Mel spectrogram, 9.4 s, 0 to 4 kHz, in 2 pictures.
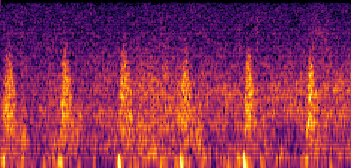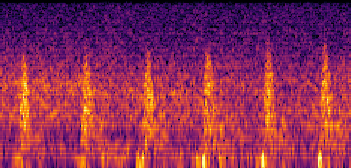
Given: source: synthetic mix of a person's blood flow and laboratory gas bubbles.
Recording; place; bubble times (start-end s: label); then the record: Doppler ultrasound of blood flow; subclavian vein
no bubbles
From the record:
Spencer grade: 0 (complete lack of bubble signals)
